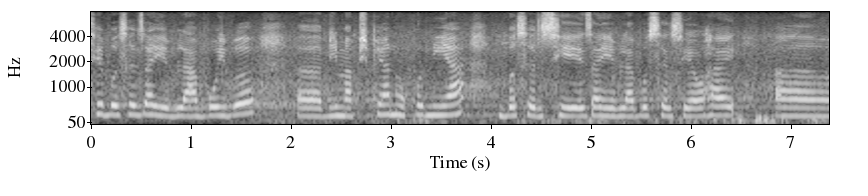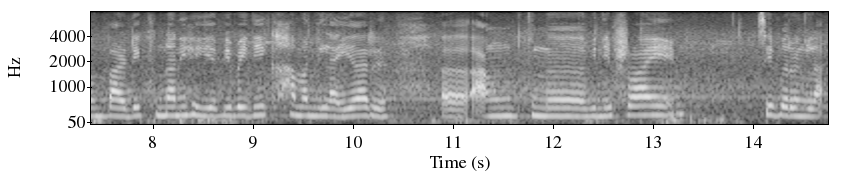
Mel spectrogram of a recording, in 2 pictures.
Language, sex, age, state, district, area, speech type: Bodo, female, 18-30, Assam, Chirang, urban, spontaneous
